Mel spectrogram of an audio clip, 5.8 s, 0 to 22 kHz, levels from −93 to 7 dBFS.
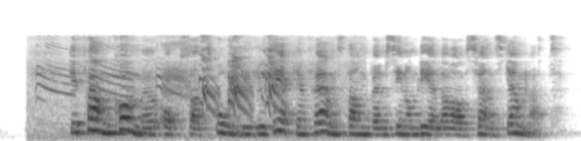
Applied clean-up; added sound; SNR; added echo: none; Bird; 8 dB; reverberation time 0.3 s.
